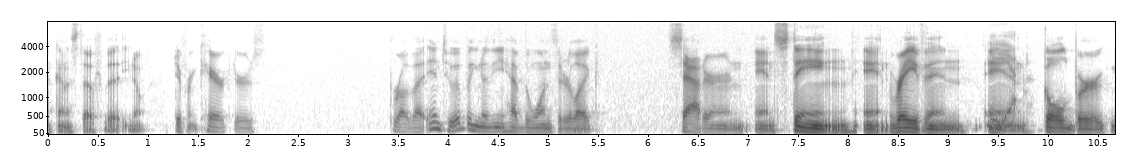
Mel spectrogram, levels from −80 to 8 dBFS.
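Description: In this speech clip, from 3.44 to 5.44 s the voice and the room noise behind it swell together by about 6 dB. This is automatic gain rising: after the talker moves away around 1 s and the input falls by about 14 dB, the gain control slowly raises its gain to compensate. From 7.32 s to 10.63 s the opposite happens. Speech and background sink together by about 6 dB, which is automatic gain falling: after the talker moves again around 6.5 s, the control gradually lowers its gain.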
